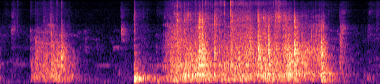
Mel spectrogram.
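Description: Steel wire rope being hauled and dragged over a barge's steel deck: a short scrape near the start, then a louder, rattling scrape that starts sharply about two seconds in and lasts nearly three seconds.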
